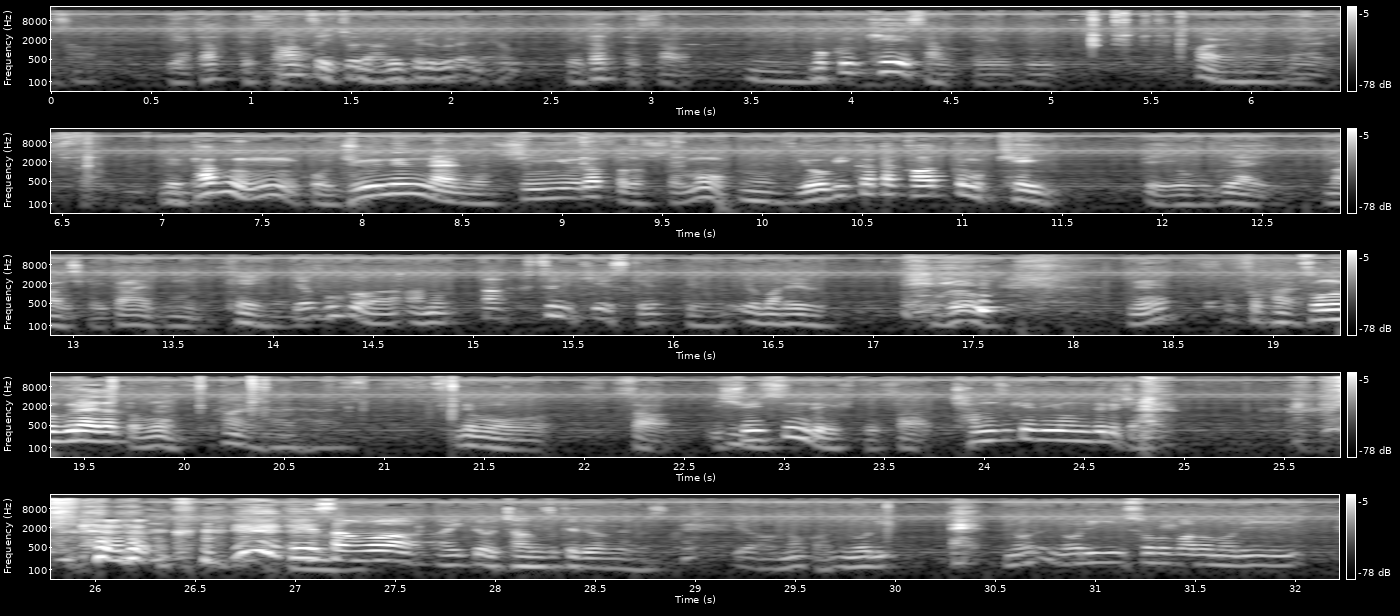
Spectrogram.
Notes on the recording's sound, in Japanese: 相変わらず音質が悪く申し訳ないです。次の収録から録音環境を調整します。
